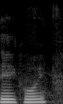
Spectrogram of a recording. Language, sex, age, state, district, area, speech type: Assamese, female, 18-30, Assam, Udalguri, rural, spontaneous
